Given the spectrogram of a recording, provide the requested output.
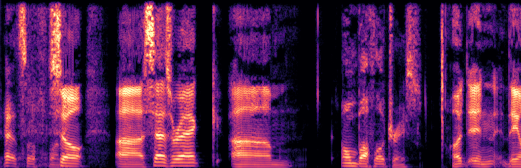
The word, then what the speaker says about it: Sazerac: Well, it comes from the good folks at Suragic. Yeah. I think that's how you pronounce it. Sure. And they own Buffalo Trace. Okay. Right, which is one of your favorites out there. Yep. Sazerac, thank you.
